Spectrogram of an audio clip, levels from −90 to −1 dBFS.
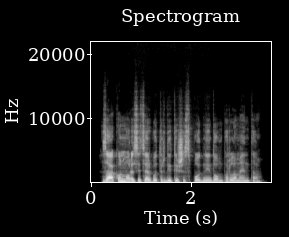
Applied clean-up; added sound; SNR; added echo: neural mask model Resemble Enhance denoiser.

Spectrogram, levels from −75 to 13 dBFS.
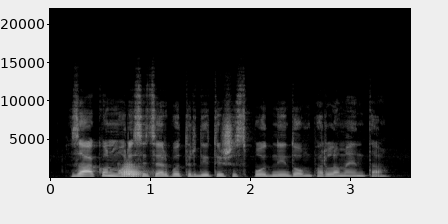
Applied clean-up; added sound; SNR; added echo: none; Brass instrument; 3 dB; none.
